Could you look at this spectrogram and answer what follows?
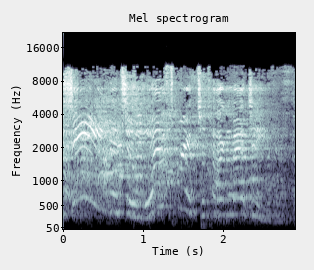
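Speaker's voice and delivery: high, loud mocking critic with a laugh; mock the critics who wait to dog her out; church critic. Imitating ministry critics, high and loud, laughing. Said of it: "They like".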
